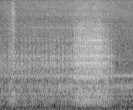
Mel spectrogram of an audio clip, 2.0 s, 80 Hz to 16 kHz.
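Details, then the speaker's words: Dumpster-found Xbox 360 Slim with a blinking light: rough scraping and rasping from the disc drive with a louder grinding rise midway; owner suspects a faulty disc drive. "I think we have a faulty disk drive I think that's the problem cuz that's not supposed to be blinking obviously so since it's not working at least the disk tray is making a bunch of noises"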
